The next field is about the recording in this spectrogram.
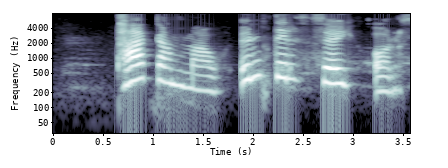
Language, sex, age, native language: Icelandic, female, 7, Icelandic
